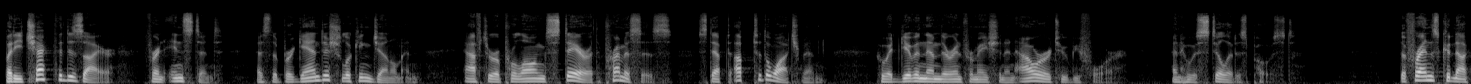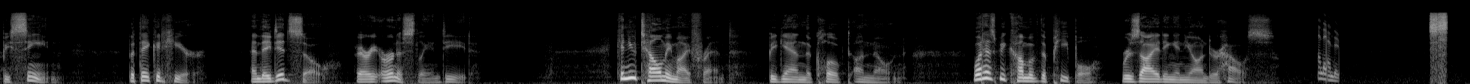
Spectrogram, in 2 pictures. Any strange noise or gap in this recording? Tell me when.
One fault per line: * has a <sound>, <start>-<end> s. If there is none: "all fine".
* has a chirp, 27.9-28.1 s
* has a laugh, 29.0-29.2 s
